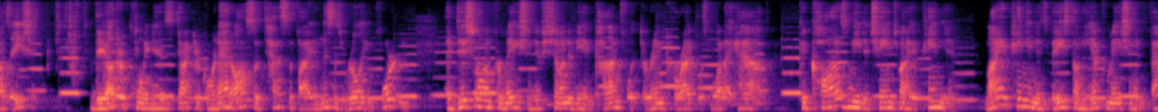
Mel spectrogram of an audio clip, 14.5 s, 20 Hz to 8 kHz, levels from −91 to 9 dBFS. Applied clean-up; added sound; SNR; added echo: none; Wind instrument, woodwind instrument; 9 dB; reverberation time 0.6 s.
